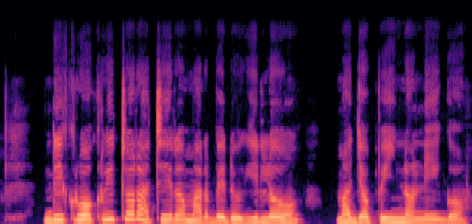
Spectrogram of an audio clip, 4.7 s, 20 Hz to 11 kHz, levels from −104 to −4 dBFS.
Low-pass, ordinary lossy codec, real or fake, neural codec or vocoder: 9.9 kHz; none; real; none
